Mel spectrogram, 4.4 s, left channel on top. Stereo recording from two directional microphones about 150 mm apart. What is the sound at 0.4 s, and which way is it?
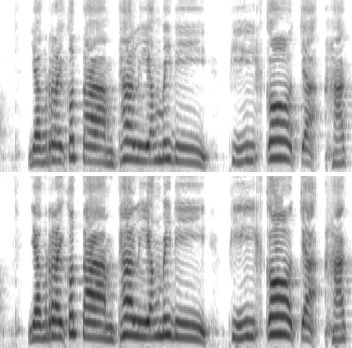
A woman's voice, 20° right (ahead or behind).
